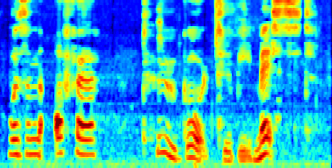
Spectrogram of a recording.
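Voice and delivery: lilting rhymed read-aloud; storybook reading. A narrator's reading. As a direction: read the rhyme to small children. Rhyming story narration.

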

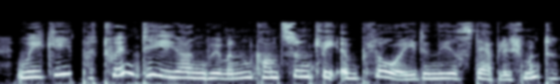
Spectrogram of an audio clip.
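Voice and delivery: high proprietress voice; Madame Mantalini. Acted. Madame doing business with visitors, high character voice. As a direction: pitch it well up as the madame.

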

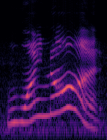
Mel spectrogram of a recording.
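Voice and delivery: high cartoon question; SpongeBob questioning. A narrator's reading. SpongeBob questions Patrick about returning eggs, puzzled. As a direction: ask it, pitched high. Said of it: "SpongeBob asked".

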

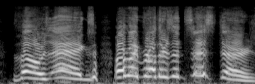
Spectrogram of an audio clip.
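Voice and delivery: loud, high outraged cry; angry shout. Acted. Goku bird reminding the predator of his siblings, loud outraged shout. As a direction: yell it in his face.

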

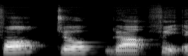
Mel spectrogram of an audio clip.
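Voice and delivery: "Photography" slowly as ফ, টো, গ্রা, ফি; four separate syllables. Shown as a demonstration. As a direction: break "photography" into slow, even pieces. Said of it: "চারটা syllable রয়েছে". ("Photography" ধীরে ভেঙে ভেঙে)

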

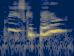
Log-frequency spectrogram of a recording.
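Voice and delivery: tiny, very high pleading voice; high-pitched, desperate plea; begging. A narrator's reading. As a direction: beg in a squeaky little voice. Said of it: "she begged".

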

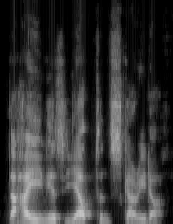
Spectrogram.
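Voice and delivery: ordinary delivery

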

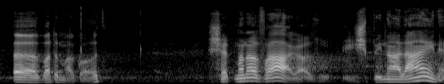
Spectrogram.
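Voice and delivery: low, halting, thinking aloud; puzzled, low-voiced hesitation; hesitant question. Adam hesitantly approaches God with question.

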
